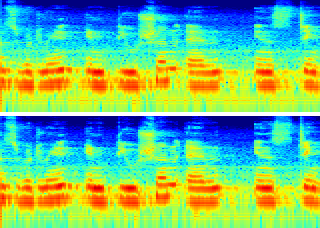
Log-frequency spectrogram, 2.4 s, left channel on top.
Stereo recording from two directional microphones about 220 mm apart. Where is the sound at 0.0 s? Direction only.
30° right (ahead or behind).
